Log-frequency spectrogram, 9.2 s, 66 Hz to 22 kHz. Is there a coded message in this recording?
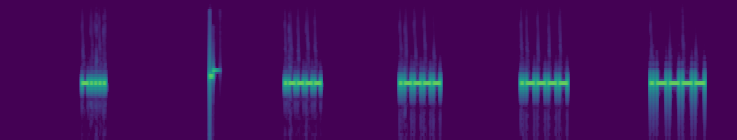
Yes: Morse code from 1.0 to 8.8 s, heard as a keyed tone, about 40 wpm, spaced as for 8 wpm, 700 Hz. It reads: 6 1111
